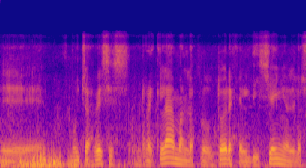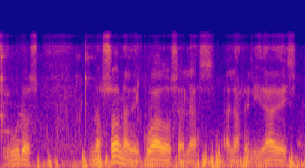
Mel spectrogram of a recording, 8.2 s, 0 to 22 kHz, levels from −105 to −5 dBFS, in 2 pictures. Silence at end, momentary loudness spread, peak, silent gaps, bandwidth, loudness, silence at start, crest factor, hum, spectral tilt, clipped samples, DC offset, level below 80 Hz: 0 s; 11 LU; -14 dBFS; none; 10 kHz; -32 LUFS; 0 s; 18 dB; none; -6.5 dB/octave; under 0.1%; under 0.1%; -44 dBFS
